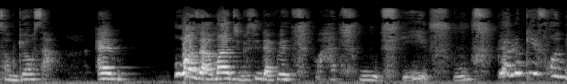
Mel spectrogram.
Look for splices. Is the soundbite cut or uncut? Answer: uncut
